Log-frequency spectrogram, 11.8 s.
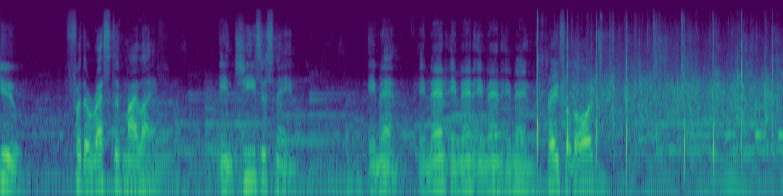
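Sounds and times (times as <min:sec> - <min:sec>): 
speech: 0:00.0 - 0:02.5, 0:03.3 - 0:04.6, 0:05.5 - 0:09.2
sustained organ-like music: 0:00.0 - 0:11.7
audience clapping in unison: 0:08.0 - 0:11.7.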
